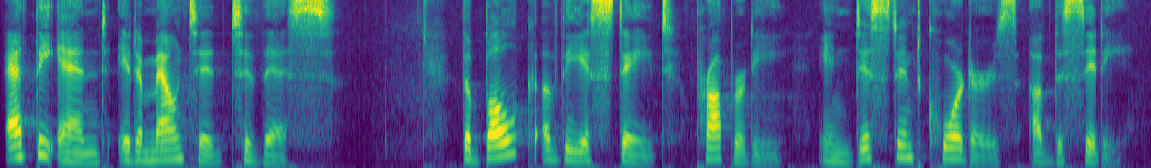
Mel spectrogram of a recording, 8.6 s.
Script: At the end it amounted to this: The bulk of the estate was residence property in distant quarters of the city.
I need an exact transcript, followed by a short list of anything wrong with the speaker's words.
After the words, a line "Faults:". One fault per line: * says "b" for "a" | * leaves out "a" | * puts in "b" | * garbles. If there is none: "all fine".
At the end it amounted to this: The bulk of the estate property in distant quarters of the city.
Faults:
* leaves out "was residence"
